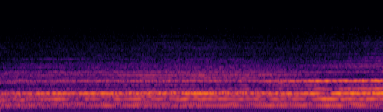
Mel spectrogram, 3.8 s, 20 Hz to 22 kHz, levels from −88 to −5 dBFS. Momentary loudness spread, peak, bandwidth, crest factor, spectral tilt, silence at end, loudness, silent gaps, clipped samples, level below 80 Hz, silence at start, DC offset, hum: 7 LU; -22 dBFS; 9.4 kHz; 14 dB; -6.5 dB/octave; 0 s; -38 LUFS; none; under 0.1%; -76 dBFS; 0 s; under 0.1%; 50 Hz at -65 dBFS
